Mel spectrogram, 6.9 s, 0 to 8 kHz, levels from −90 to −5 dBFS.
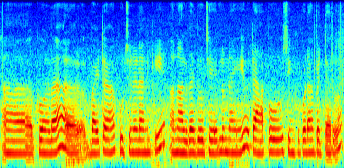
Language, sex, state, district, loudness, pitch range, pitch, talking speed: Telugu, female, Telangana, Karimnagar, -14 LUFS, 180-190 Hz, 185 Hz, 115 wpm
